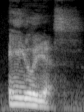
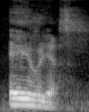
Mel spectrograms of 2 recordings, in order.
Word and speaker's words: alias: word alias in Alias the stress falls on the first syllable so it's alias here's a guide for you alias alias an alias is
